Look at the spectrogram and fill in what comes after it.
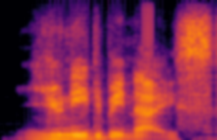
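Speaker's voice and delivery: stern, reproachful scolding tone. Scolding a tree in character with a stern look: stern, scolding tone. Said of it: "I'm giving it a look like".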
